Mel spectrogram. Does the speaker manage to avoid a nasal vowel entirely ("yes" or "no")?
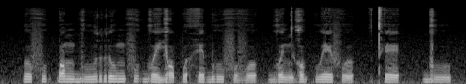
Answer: yes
